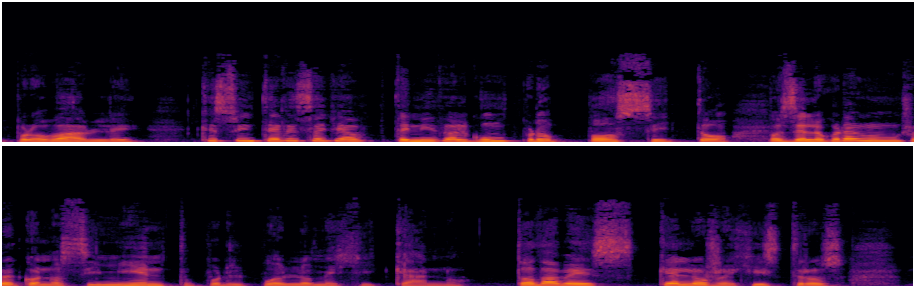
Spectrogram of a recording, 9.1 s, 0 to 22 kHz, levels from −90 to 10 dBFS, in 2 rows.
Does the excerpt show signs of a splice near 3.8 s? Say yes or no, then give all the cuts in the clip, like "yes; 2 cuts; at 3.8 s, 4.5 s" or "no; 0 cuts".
yes; 1 cut; at 3.8 s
